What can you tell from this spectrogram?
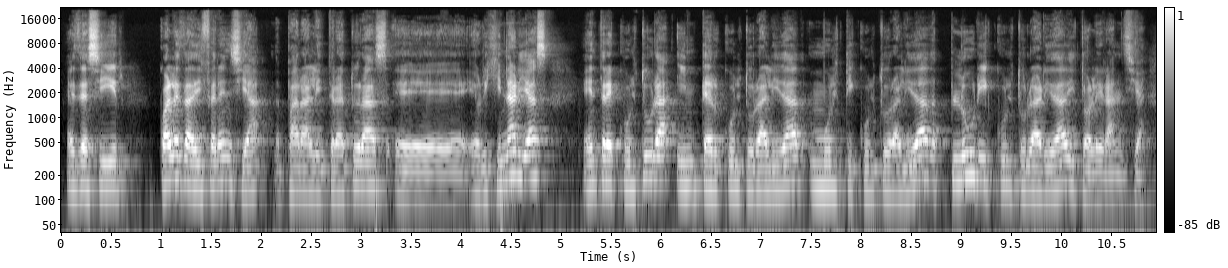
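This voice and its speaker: A male teacher with a Mexican accent gives a patient, explanatory online lesson, pausing often on fillers. His voice is mellow and warm, at an ordinary pitch, over a computer mic. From State of Mexico. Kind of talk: online class lecture.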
